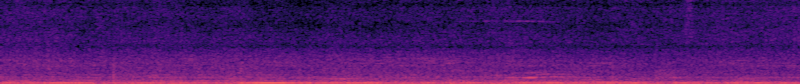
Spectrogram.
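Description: A steady low hum, briefly broken now and then, over a continuous rumbling noise.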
